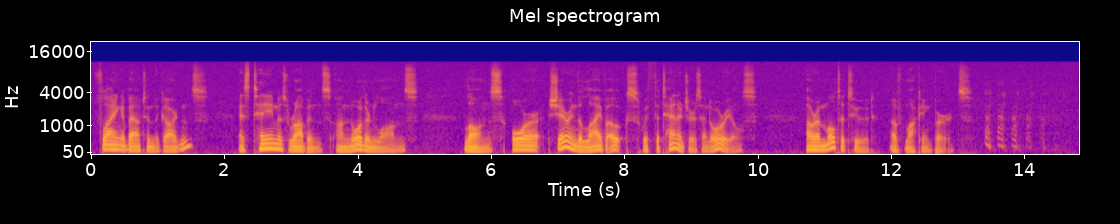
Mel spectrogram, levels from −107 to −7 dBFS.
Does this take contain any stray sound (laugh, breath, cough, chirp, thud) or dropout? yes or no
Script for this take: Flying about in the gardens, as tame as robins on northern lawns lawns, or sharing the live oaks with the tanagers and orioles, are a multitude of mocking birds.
yes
